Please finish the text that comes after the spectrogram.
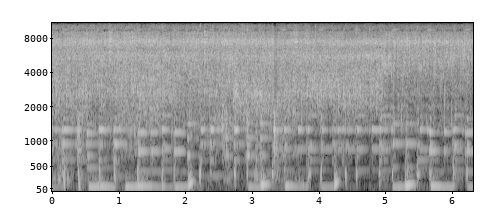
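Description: Pieces of young jackfruit fry for biryani in a pan, giving a steady, busy sizzle with repeated clinks and scrapes of stirring throughout, close and fairly loud.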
